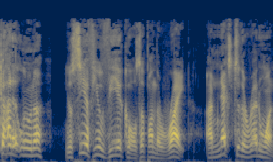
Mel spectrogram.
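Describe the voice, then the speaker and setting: Putting on a character voice, a man speaks fairly quickly at a fairly high pitch, swinging very widely up and down. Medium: read story.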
